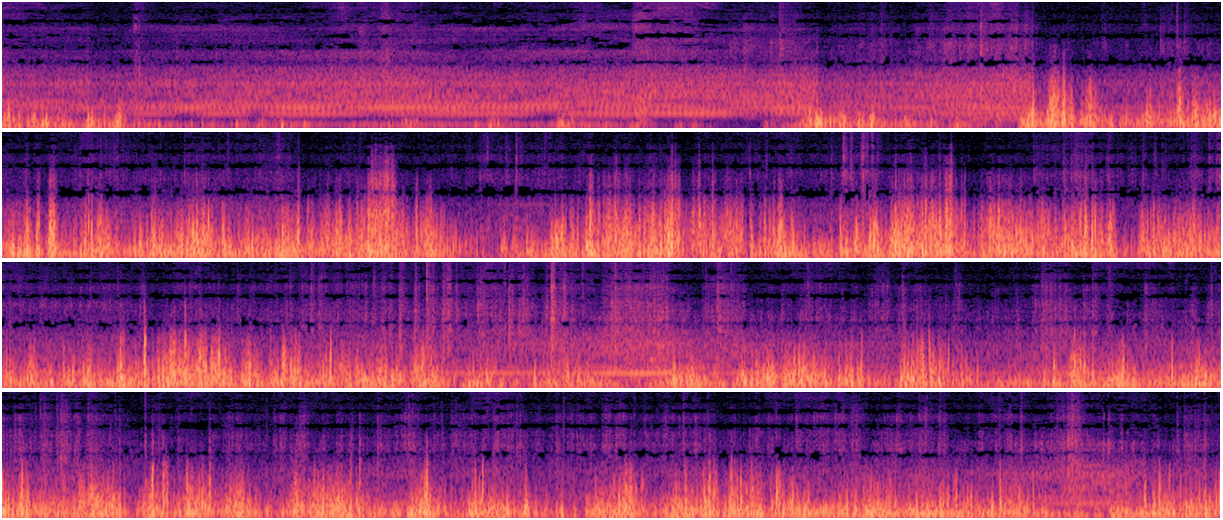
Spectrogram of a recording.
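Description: Wind buffeting a phone's microphone outdoors: a dense, uneven rumble that comes in gusts and starts loudly about seven seconds in. Before it there is a quieter stretch with a faint steady hum.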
